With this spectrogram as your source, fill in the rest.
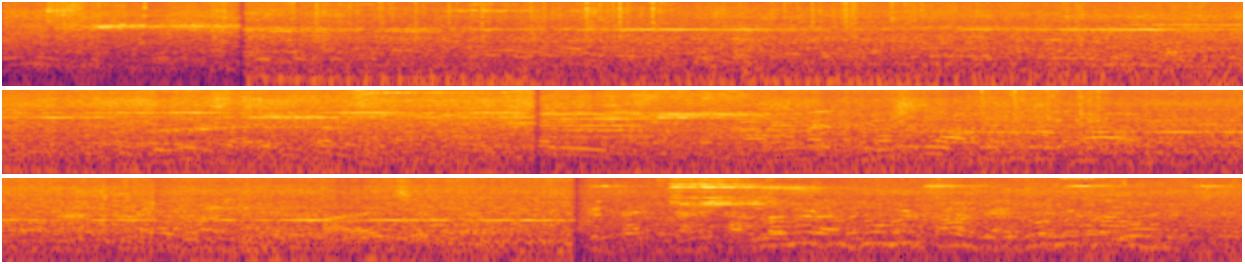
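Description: A crowd of men talks outdoors.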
